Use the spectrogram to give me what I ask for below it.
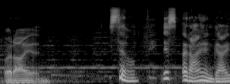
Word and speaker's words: Orion: Still, this Orion, you know, I I realized it's pronounced Orion. I've been pronouncing it the way that they pronounce it in anime, which is Orion in Japanese, but it's Orion.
